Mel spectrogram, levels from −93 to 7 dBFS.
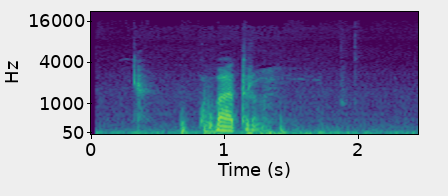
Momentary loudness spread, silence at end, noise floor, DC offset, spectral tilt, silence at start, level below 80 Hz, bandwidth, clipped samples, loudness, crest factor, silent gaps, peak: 24 LU; 0.05 s; -39 dBFS; under 0.1%; -9.5 dB/octave; 0.05 s; -32 dBFS; 6.8 kHz; under 0.1%; -19 LUFS; 20 dB; none; -2 dBFS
